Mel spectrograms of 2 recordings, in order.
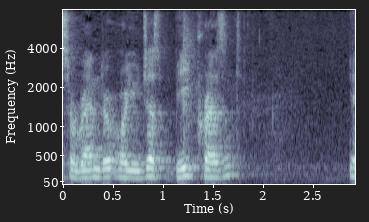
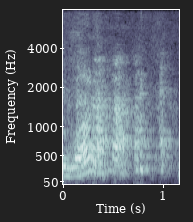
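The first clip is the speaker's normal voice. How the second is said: surprised what; 7 semitones higher, 4 dB louder than usual. Retold or imitated. Reacting to a schmuck from beyond.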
